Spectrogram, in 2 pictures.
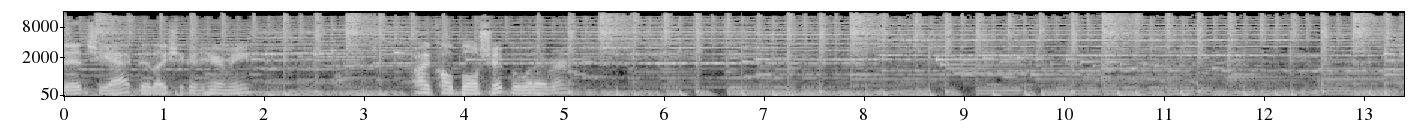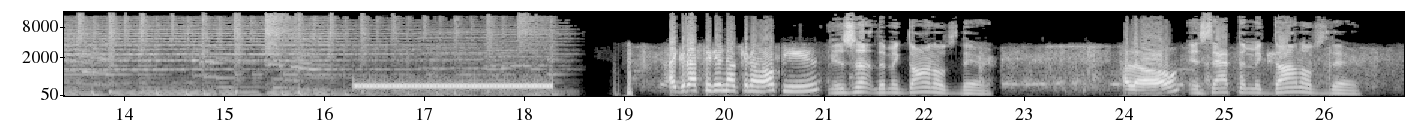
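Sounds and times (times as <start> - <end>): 
speech: 0.0 - 2.2, 3.5 - 5.2, 19.4 - 22.8, 24.0 - 26.4
music: 0.0 - 18.6
telephone line tone: 16.3 - 18.4.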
